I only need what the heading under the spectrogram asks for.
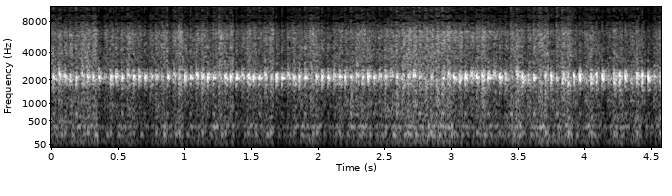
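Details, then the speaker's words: Toyota Kijang diesel, cold, after cylinder head work for coolant overflowing into the reservoir. Rough idle with an uneven, dry clatter and a steady hiss on top; injection not yet set. "sudah hidup ya Lur tapi suaranya itu masih agak kasar ini belum kita setting"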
